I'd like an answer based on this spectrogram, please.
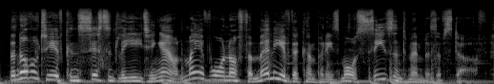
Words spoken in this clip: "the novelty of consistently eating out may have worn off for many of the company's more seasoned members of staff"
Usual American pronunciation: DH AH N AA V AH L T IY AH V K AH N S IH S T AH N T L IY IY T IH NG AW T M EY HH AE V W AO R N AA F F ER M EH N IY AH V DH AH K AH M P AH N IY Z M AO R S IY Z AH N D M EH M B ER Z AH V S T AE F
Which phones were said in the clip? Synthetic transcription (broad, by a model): DH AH N AA V AH L T IY AH V K AH N S IH S T AH N T L IY IY T IH NG AW T M EY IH V W AO R N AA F F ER M EH N IY AH V DH AH K AH M P AH N IY Z M AO R S IY Z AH N M EH M B ER Z AH V S T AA F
